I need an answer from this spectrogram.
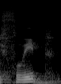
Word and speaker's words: Filipe: Em Lisboa, e acho que mais no sul do país, na metade sul, nós não pronunciamos o som I em palavras como piscina ou o nome Felipe, que é o teu segundo nome.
